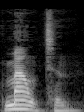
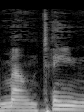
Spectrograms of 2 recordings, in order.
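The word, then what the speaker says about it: mountain: کمتری داره داره داره من اگر نمی‌تونید این شکلی تلفظ کنید چون اون تی حالت تو دماغی داره من همون تشو میتونید بگید مونتن ولی تش نگید مونتین نیست متن یا من به این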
